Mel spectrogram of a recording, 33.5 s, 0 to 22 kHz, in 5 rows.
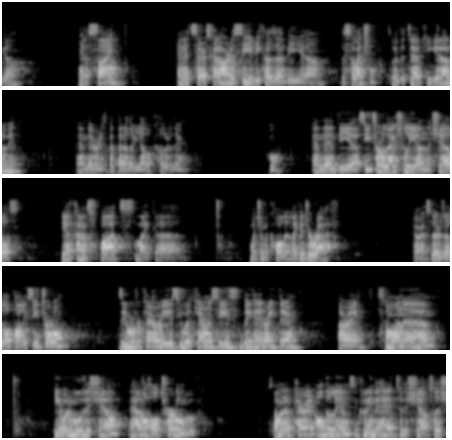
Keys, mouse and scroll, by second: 1.5 click, 3.0-3.5 scroll up 1, 4.5-6.1 scroll up 2, 6.7 Tab, 7.3 middle click, 10.5-12.1 scroll up 1, 16.4 scroll down 2, 16.7 middle click, 21.2-22.3 scroll down 1, 22.3 KP_0, 24.1 middle click, 24.7-25.2 scroll down 3, 25.2 middle click, 26.5 click, 27.2 scroll down 3, 28.1 click, 28.9 middle click, 30.5 KP_7, 32.6 shift+middle click.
